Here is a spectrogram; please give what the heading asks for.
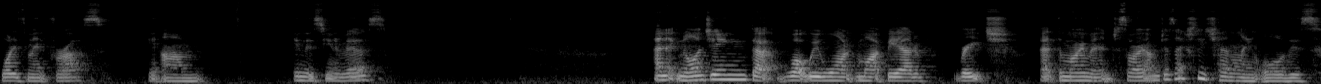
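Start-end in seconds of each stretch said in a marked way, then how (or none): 0.0-11.1 slow, unhurried, searching for each word. A speaker channeling a message, trying to find their words, talking slowly. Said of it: "so I'm talking a little bit slowly".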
